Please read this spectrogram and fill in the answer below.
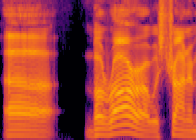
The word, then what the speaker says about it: Bharara: I thought it was Brar. I always get this. Is this guy's name? Am I getting his name wrong here? Bharara. It's Bharara.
